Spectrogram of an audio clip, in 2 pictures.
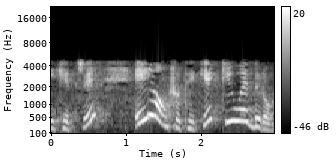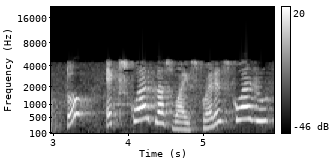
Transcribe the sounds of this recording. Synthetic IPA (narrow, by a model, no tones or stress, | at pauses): jkʰet̪ːɾe | ejɔŋʃot̪ʰekekjued̪iɾot̪ːo | ekskweaɾplaswajskoejaɾeskoeaɾːuʈ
